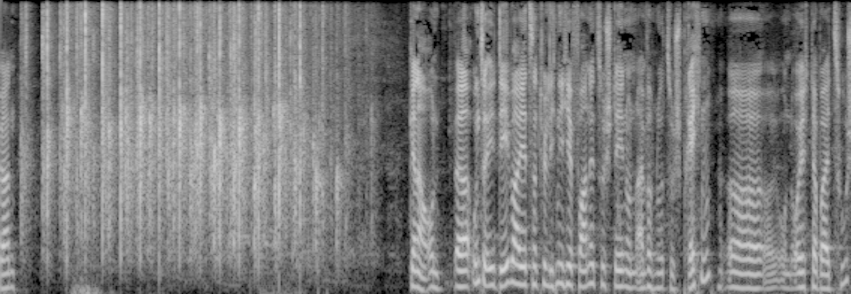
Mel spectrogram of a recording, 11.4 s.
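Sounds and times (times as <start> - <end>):
speech: 0.0 - 0.4, 5.5 - 11.3
live audience applause: 0.3 - 5.2.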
